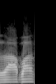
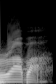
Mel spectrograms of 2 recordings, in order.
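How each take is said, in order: First: "রাবার" said with a sounded final r; wrong pronunciation. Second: "রাবা" ending on an open "aa", no r; correct pronunciation. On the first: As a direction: demonstrate "রাবার" wrongly, ending in "-bar". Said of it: "wrong pronunciation". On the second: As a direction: model "রাবা" as RA-ba, final r silent. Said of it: "এটি অবশ্যই আ sound হবে". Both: Shown as a demonstration.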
